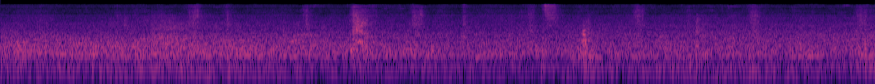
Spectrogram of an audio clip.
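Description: Steady noise of a busy city street with people around, with two brief, sharper sounds rising above it about two and three seconds in.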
